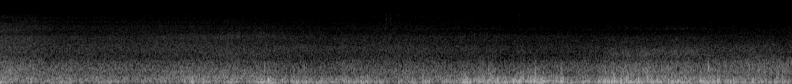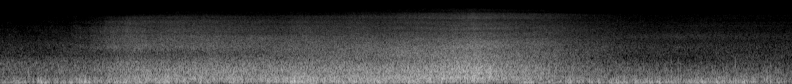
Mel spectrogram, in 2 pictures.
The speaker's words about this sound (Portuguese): Vamos respirar e sentir como as ondas do mar Sentir a inspiração e a expiração.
